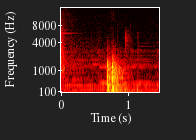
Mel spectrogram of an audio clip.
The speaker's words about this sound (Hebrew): אז זרקי שתי קוביות, תבחרי את התוצאה הנמוכה, ותוסיפי לזה את הפלוס של ההתקפה שלך, שזה פלוס שש.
